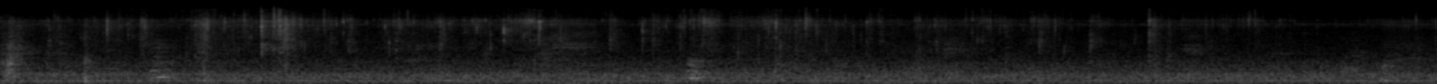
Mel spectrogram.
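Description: Faint wet tearing and squishing of rotisserie chicken meat being pulled apart by hand in a bowl, with scattered light clicks, more of them in the first half.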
